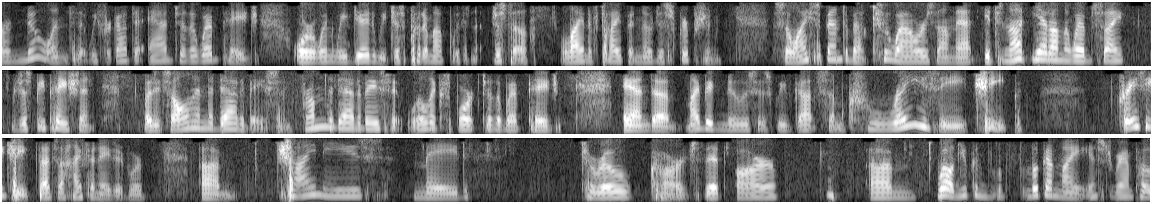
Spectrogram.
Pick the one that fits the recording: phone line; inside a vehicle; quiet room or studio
phone line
